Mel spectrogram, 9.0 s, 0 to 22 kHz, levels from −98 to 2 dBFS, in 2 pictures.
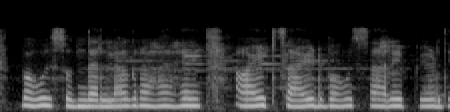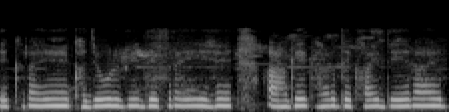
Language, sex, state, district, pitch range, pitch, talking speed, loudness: Hindi, female, Maharashtra, Sindhudurg, 225-240 Hz, 235 Hz, 155 wpm, -34 LUFS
